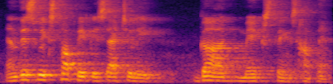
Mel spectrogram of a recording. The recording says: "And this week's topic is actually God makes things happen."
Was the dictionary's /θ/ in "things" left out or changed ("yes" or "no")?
yes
